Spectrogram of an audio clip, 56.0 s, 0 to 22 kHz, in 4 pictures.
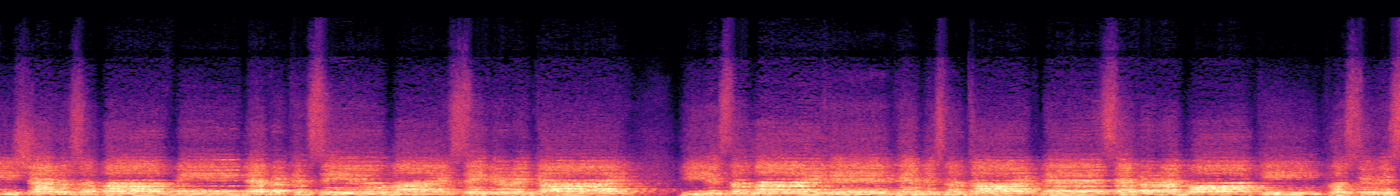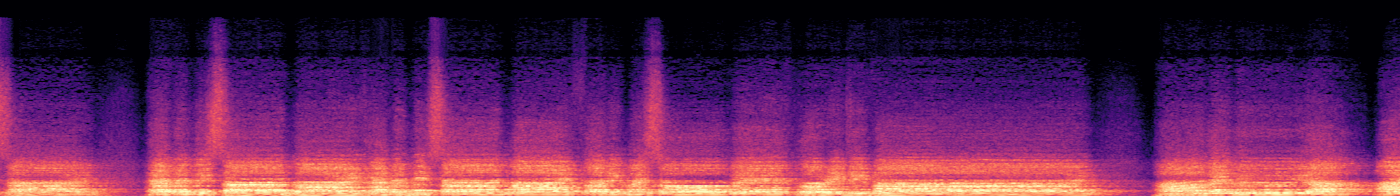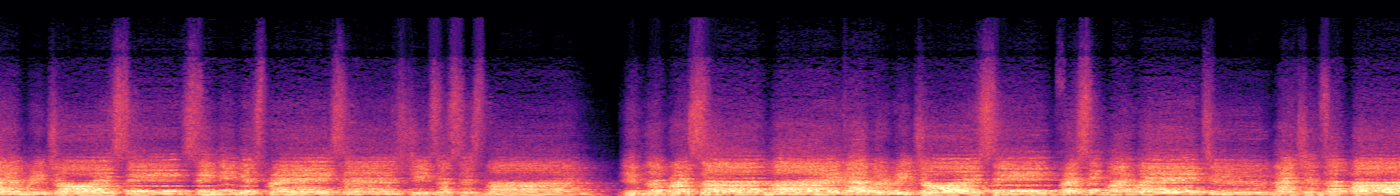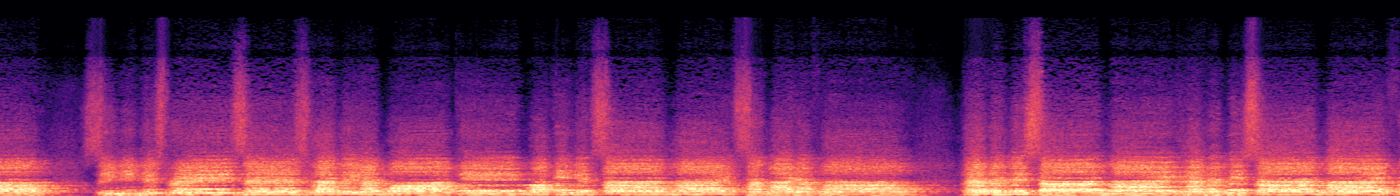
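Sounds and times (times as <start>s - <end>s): choir singing a hymn: 0.0s - 56.0s.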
